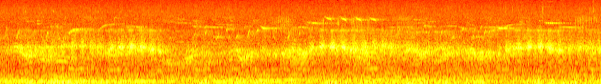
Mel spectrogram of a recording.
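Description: Several birds singing and chirping at once: short high chirps over a continuous, pulsing layer of bird calls.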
